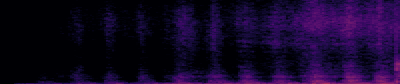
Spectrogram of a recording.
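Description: Steam hiss with a low rumble underneath, growing steadily louder.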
